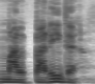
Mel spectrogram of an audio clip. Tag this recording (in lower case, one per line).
human voice
male speech
speech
